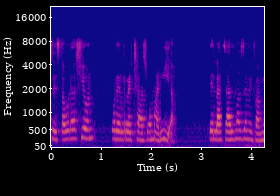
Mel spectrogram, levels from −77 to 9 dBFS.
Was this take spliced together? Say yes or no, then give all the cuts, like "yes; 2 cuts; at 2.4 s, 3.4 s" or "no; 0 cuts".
no; 0 cuts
